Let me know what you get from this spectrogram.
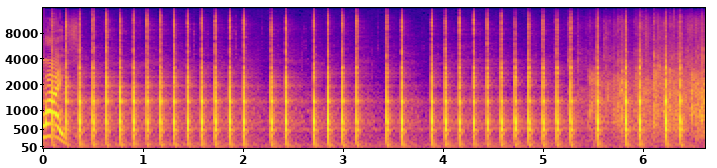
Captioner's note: chopping sounds; applause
